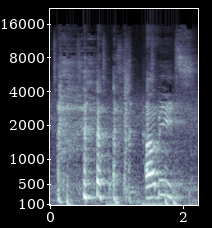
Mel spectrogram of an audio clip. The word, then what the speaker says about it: apizza: ah-beetz. Apizza. Let me get. Apizza. I still can't pronounce it right.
